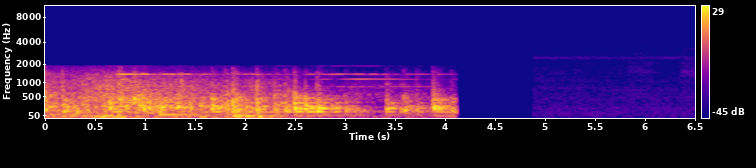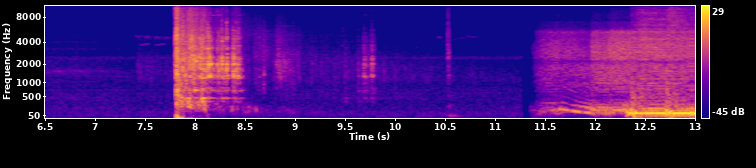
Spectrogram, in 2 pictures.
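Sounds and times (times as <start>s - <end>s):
rifle shot: 7.8s - 9.3s
rock music: 11.4s - 13.0s.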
